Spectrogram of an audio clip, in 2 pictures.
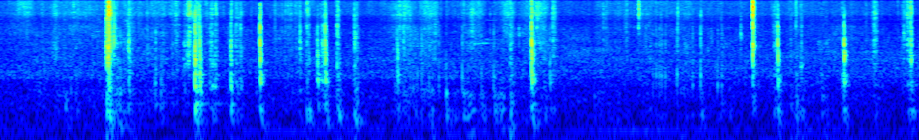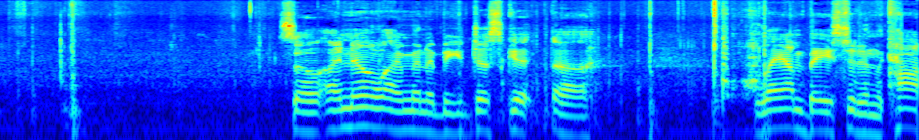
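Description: A screwdriver clicks and scrapes against a plastic clip.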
